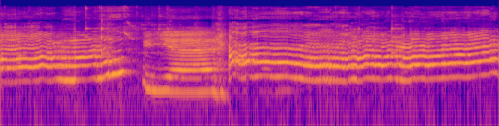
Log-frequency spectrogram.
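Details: Female Tibetan Terrier singing indoors to ask for food: sustained wavering whine-howls, a lower steady tone around two seconds, then a long melodic wail with rising ends.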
